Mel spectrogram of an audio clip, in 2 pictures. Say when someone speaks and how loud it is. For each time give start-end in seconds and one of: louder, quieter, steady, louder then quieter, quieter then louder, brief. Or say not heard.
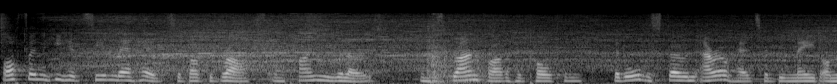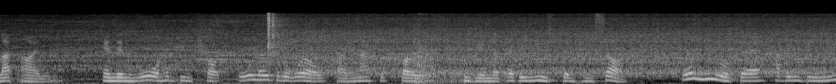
0.0-16.6 steady.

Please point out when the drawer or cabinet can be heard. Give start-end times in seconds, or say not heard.
4.2-5.0, 12.4-13.2.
